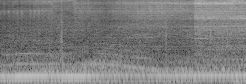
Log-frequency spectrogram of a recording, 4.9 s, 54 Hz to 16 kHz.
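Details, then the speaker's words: Ford F-250 Super Duty 6.2 V8 with multiple-cylinder misfire at idle: uneven stumbling idle with a faint light ticking; owner suspects a broken valve spring, not loud; coils to be checked first. "No sé si un resorte esté quebrado de una válvula, pero no se oye muy fuerte."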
